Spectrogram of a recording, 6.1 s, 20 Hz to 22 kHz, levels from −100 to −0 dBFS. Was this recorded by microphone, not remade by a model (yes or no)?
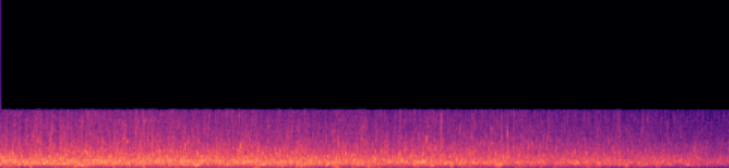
yes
